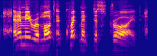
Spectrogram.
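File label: enemy remotes, Male; Tribes2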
